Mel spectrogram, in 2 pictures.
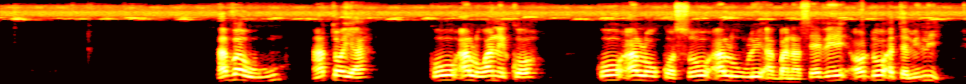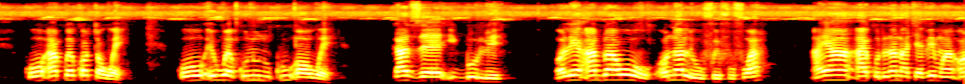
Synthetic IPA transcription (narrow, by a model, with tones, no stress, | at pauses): a˨va˦o˨wu˦ | a˨t̪ɔ˦ja˦ | kʊ˦a̰˦lʊ˨wa˦nɪ˨kɔ˦ | kʊ˦a˦lʊ˨kɔ˨sʊ˦a˦lʊ˨wle˦a˨ɡ͡ba˨nã˨sɛ˦vɪ˦ɔ˦dʊ˦a˨t̪a˨mĩ˦li˦ | kʊ˦a˦kʊ˦ɛ˦kɔ˦t̪ɔ˨wɛ̰˨ | kʊ˦e˦wu˦ɛ˨kʊ˦nũ˦nũ˨ku˦ɔ˨wɛ˨ | ka˦zɛ˦i˦ɡ͡bo˦lu˨e˨ | ɔ˨lɪ˦a˨dʊ˦a˦wʊ˦ɔ˦nã˦le˨wo˨fu˨e˨fʊ˨fʊ˦a˦ | a̰˨ja˦a˨ɪ˨kʊ˨dʊ˨nã˦nã˨t͡ʃɛ˨vɪ˦m˨˦a˨ʔɔ˦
